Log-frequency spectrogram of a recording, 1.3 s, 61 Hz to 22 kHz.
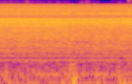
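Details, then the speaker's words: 2012 Chevy Cruze 1.4 L at idle: steady airy hiss over a low rumble, heard with a thumb over the PCV valve built into the valve cover; failed PCV valve causing a vacuum leak, with hesitation and skip on acceleration. "put the thumb in front of it can you hear that hissing that should not be occurring"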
